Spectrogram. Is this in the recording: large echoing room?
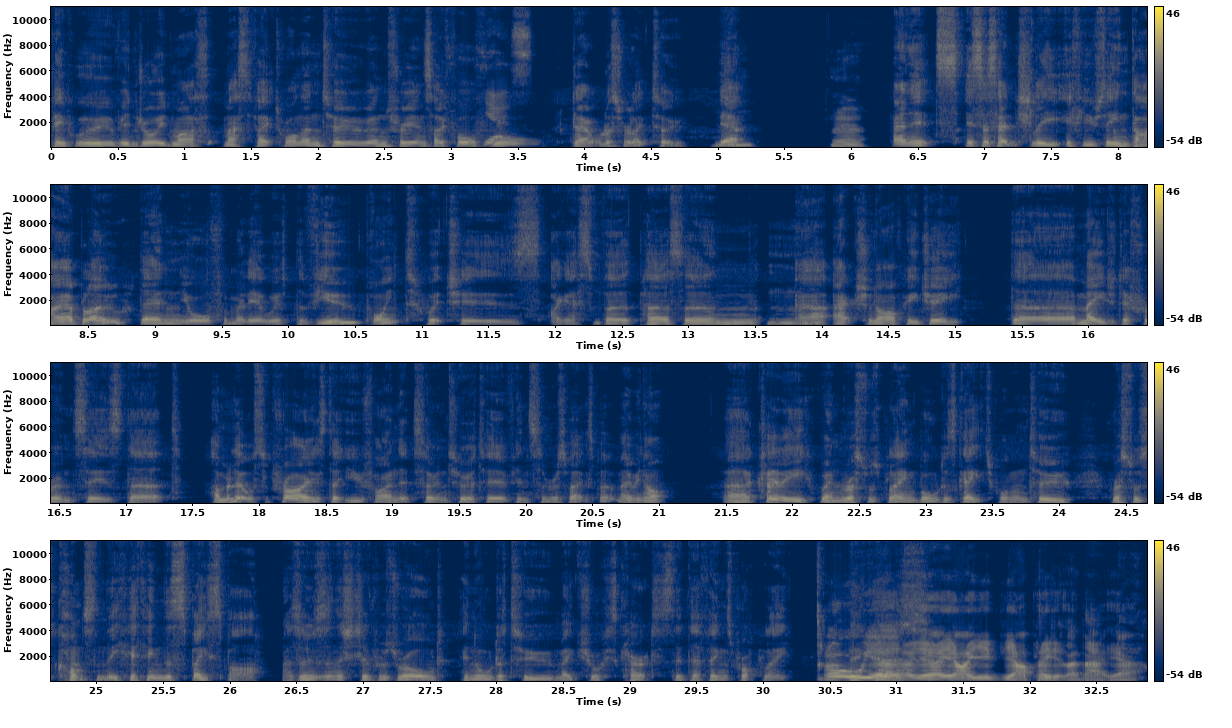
no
